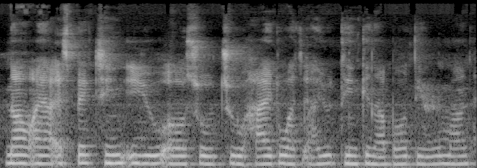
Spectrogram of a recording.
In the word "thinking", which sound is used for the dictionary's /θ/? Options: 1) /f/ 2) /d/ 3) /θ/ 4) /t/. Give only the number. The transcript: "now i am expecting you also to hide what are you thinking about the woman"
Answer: 4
